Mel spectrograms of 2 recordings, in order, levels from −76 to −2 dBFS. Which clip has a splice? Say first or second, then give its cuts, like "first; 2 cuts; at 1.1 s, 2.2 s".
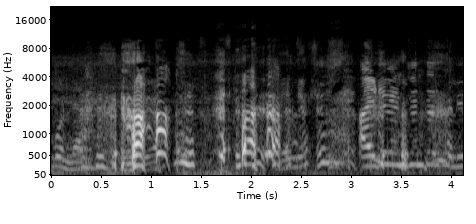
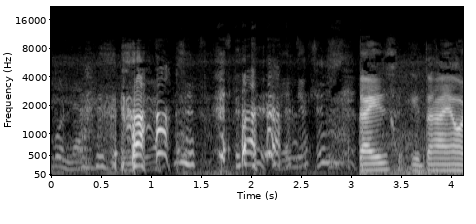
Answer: second; 1 cut; at 3.0 s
